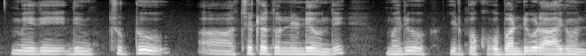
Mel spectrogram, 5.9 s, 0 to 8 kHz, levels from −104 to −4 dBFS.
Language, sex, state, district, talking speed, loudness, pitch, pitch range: Telugu, male, Telangana, Nalgonda, 165 wpm, -17 LUFS, 150 Hz, 140-155 Hz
